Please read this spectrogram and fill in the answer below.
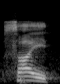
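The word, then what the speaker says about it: site: طب هنا برافو سايت يعني موقع، وكلكم عارفين كلمة سايت، انا اخش على سايت كذا.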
